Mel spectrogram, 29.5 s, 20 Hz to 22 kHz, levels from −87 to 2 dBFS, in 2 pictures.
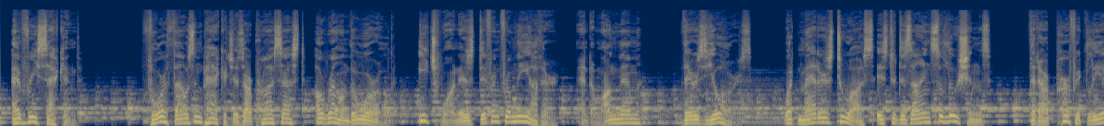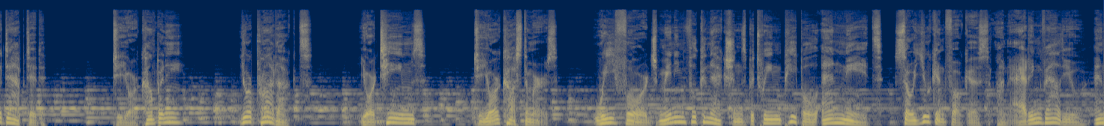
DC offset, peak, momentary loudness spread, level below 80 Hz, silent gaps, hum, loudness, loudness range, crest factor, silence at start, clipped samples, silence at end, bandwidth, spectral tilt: under 0.1%; -6 dBFS; 10 LU; -44 dBFS; none; none; -23 LUFS; 3 LU; 16 dB; 0 s; under 0.1%; 0 s; 16 kHz; -5 dB/octave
